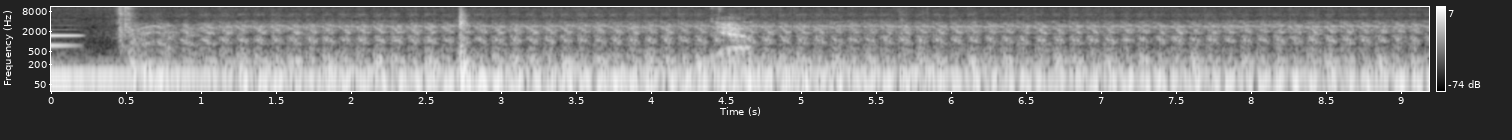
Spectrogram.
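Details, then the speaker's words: Dexter's truck, 68,000 miles, died on the road: steady low churning crank over several seconds, no firing. ICP only about 350 and leaking down; diagnosed as a high-pressure oil leak, possibly STC fitting or dummy plug. "350 so ICP is not getting enough to fire up look at bat it's leaking down to ok so it is a high pressure oil issue that's what's causing it"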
